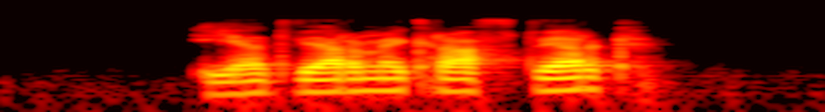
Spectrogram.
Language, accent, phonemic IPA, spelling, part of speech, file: German, Austria, /ˈeːɐ̯tvɛʁməˌkʁaftvɛʁk/, Erdwärmekraftwerk, noun, De-at-Erdwärmekraftwerk.ogg
- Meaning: geothermal power plant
